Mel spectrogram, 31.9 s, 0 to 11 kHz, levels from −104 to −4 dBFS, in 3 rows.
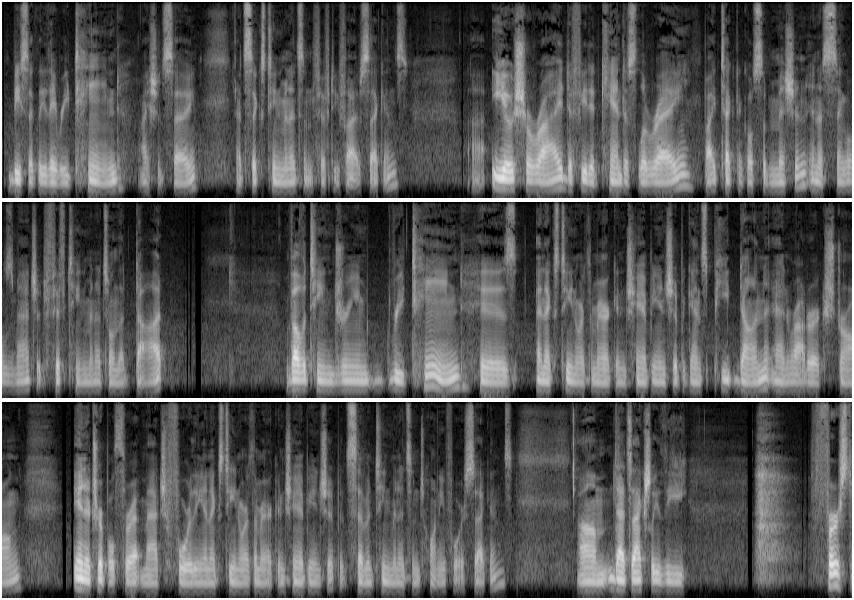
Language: English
